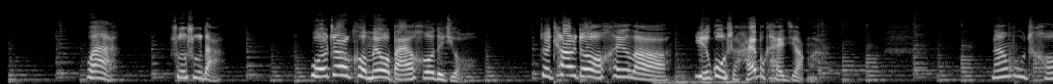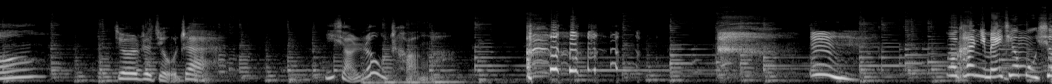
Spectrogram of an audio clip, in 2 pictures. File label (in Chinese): 配音; 我这没有白喝的酒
